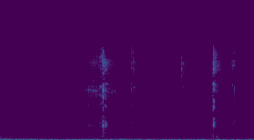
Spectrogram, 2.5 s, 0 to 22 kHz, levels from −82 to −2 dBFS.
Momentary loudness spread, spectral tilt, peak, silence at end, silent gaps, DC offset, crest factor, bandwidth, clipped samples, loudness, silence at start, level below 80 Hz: 9 LU; -2 dB/octave; -32 dBFS; 0 s; none; under 0.1%; 24 dB; 16 kHz; under 0.1%; -61 LUFS; 0 s; -60 dBFS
